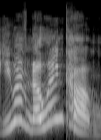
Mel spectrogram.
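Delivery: mocking banker. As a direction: sneer it like a dismissive banker. Bank laughing in her face.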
